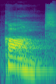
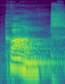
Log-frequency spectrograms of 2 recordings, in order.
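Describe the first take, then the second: The two takes are said the same way.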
